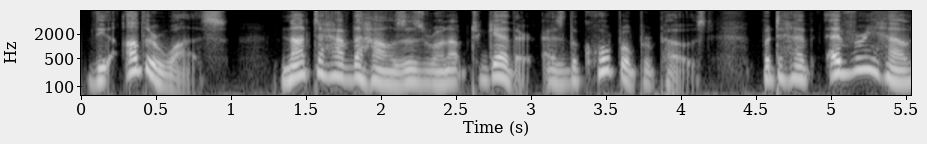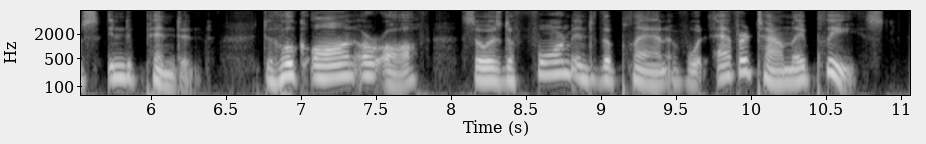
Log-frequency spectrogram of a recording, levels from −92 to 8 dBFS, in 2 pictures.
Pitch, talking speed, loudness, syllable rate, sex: 150 Hz, 205 wpm, -20 LUFS, 5.9 syllables/s, male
